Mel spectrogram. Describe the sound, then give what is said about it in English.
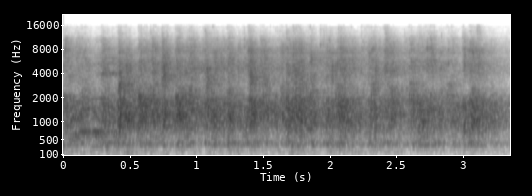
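A church audience claps their hands in a dense, steady wash of applause that holds evenly throughout, with no voices on top. “Can you just, anyone, like if you guys have been here at all for this series, can you just clap your hands?”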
